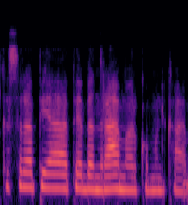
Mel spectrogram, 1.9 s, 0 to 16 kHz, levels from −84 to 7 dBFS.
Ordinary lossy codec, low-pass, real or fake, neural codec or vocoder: Opus, 16 kbps; 7.2 kHz; real; none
